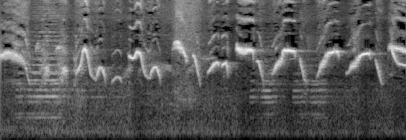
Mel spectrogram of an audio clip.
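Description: A tamed Chinese hwamei songbird sings loud, clear, looping whistled phrases that rise and fall in quick succession, close by and continuous, with no voices over it.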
